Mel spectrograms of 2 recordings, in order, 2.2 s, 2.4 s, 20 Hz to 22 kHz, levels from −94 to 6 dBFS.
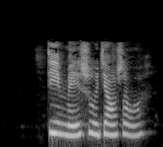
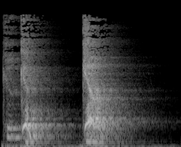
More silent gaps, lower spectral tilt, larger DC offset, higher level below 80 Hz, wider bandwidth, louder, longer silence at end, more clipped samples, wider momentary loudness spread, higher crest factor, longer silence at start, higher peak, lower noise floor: neither; about the same, -1.5 dB/octave vs -2.5 dB/octave; neither; second, -72 dBFS vs -58 dBFS; second, 8.2 kHz vs 15.5 kHz; first, -23 LUFS vs -26 LUFS; second, 0.25 s vs 0.65 s; neither; second, 9 LU vs 21 LU; about the same, 18 dB vs 22 dB; first, 0.65 s vs 0.05 s; about the same, -6 dBFS vs -8 dBFS; first, -69 dBFS vs -61 dBFS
